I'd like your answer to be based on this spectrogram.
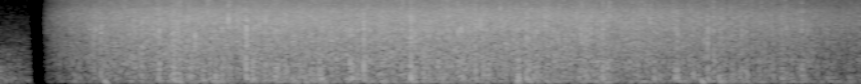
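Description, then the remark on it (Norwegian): Steady rain patters densely onto a hard surface, a continuous hiss broken by scattered droplet taps, starting abruptly and holding even throughout with no voices. “Mye regn og mildvær så langt i vinter gjør at strømprisene er lave.”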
